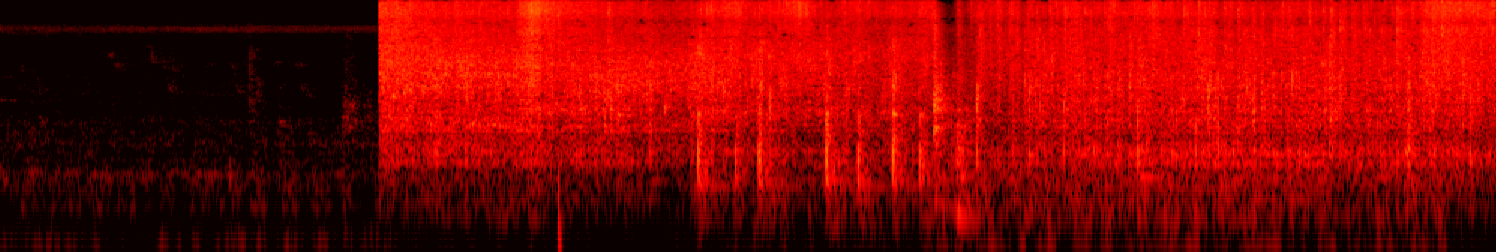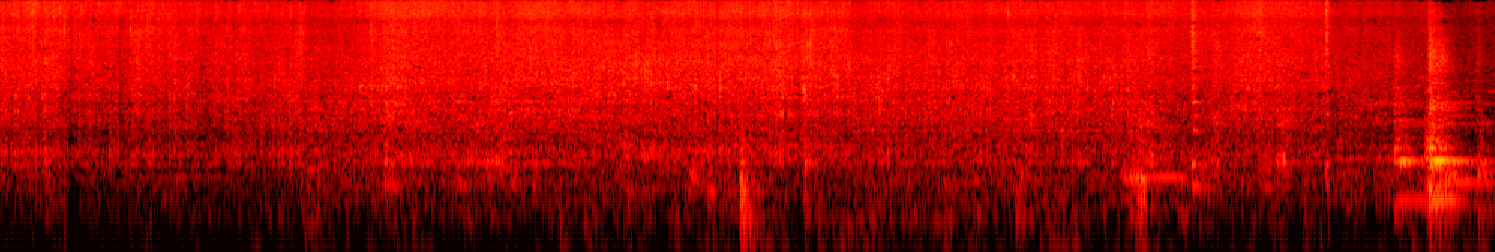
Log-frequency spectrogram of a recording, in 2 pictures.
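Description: Chopped green vegetables frying in oil in a steel kadhai. A loud, steady sizzle starts suddenly about three seconds in, with clicks and scrapes as they are stirred. Near the end a steel plate is set over the pan as a lid, with a clank.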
